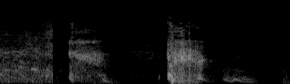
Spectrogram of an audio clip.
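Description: A man coughs and clears his throat because of reflux, in a few rough, raspy bursts separated by short pauses. The third burst is the loudest, and a softer throat-clearing rasp closes the run.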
